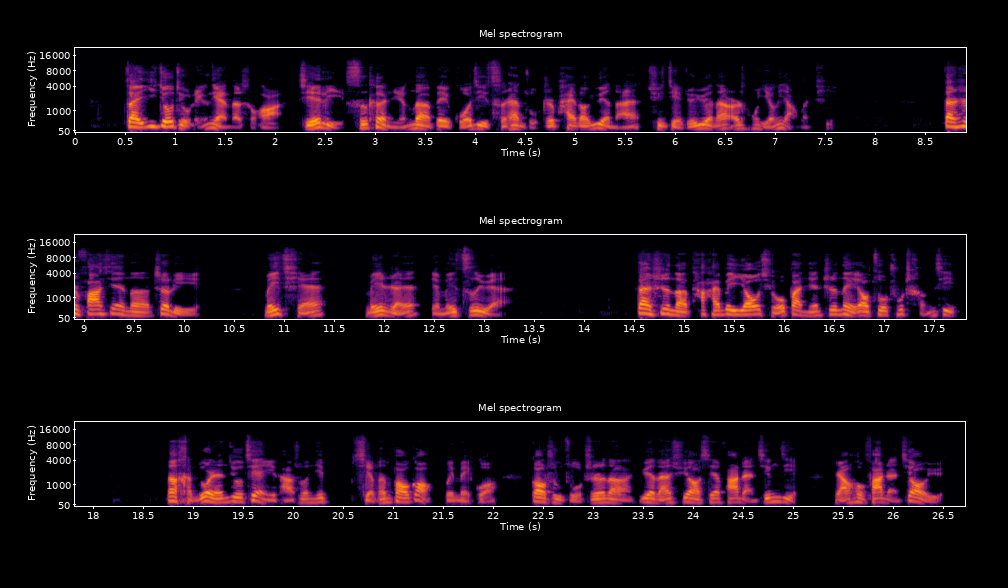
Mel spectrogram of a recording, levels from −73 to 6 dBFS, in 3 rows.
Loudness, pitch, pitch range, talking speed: -20 LUFS, 165 Hz, 135-190 Hz, 240 characters per minute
